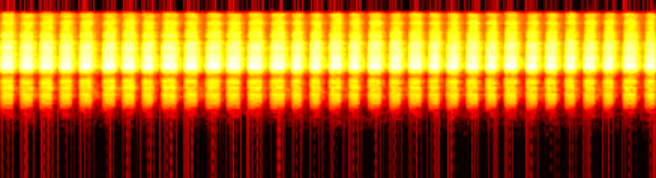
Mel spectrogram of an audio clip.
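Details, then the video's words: Cicada song recorded outdoors in nature with a shotgun microphone, produced by the male's tymbals: loud, even, buzzy pulses repeating roughly seven times a second throughout, with nothing else audible. "Cicada sound effect - Canto della Cicala - Suono Cicale - Verso - Cicadas Song"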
